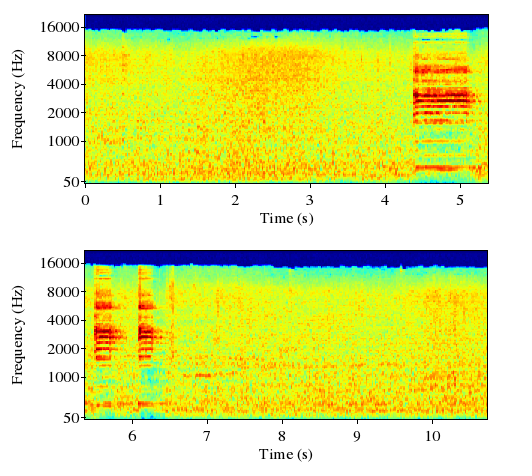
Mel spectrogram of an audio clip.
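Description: Steady outdoor street noise murmurs from below.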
